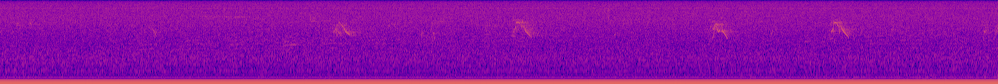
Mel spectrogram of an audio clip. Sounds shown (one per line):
Red-breasted Nuthatch song
Chestnut-backed Chickadee call
insect buzz
Pine Siskin call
